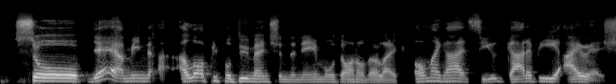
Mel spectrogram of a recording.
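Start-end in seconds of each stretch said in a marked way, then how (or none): 4.2-6.2 put-on American accent. Quoting people reacting to the name [name]: American accent. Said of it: "That's my American".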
